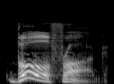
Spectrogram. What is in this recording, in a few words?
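"bullfrog", English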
